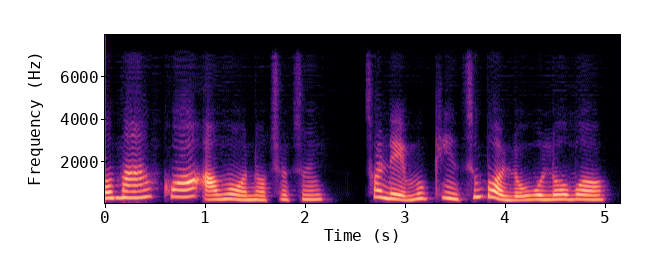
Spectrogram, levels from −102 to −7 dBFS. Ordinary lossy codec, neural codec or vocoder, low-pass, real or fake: none; codec, 16 kHz, 0.3 kbps, FocalCodec; 7.2 kHz; fake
